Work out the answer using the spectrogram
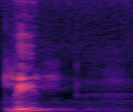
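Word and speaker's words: Lille: O Lil, más bien la pronunciación, Lil.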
